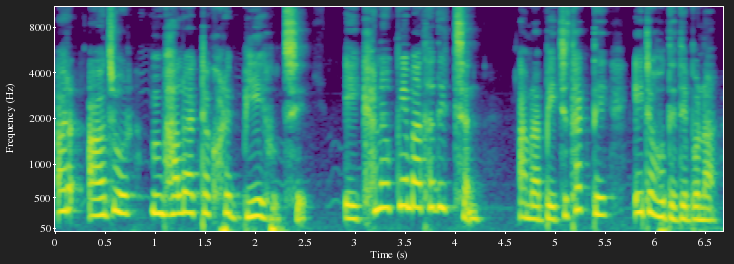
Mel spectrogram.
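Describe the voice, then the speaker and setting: A woman's voice: fairly high pitch, very animated, brisk, darkish tone. A woman playing a stern aunt in a cartoon drama, accusing and resolute in defence of an orphan.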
